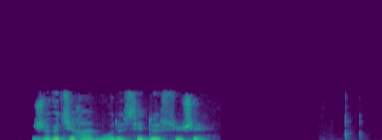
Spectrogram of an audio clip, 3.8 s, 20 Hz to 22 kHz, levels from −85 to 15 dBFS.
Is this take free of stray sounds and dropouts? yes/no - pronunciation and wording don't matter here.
yes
